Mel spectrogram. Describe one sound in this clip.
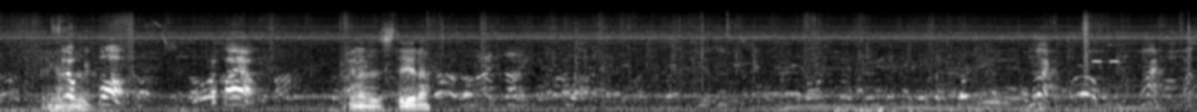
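Men shout and call out to each other outdoors nearby.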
